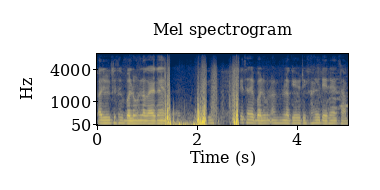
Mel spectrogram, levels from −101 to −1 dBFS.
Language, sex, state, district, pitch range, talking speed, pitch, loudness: Hindi, male, Madhya Pradesh, Umaria, 110-115 Hz, 205 wpm, 110 Hz, -20 LUFS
